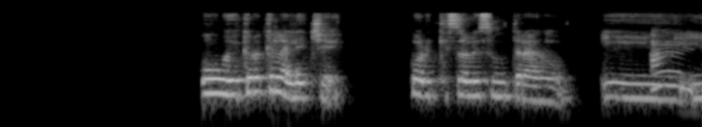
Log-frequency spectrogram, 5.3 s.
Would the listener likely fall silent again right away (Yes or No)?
Yes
